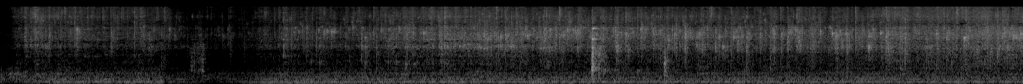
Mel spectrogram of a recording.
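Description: Sliced bell peppers fry in olive oil over medium heat, producing a steady, moderately loud sizzle that builds and holds, with a few faint utensil scrapes from stirring.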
